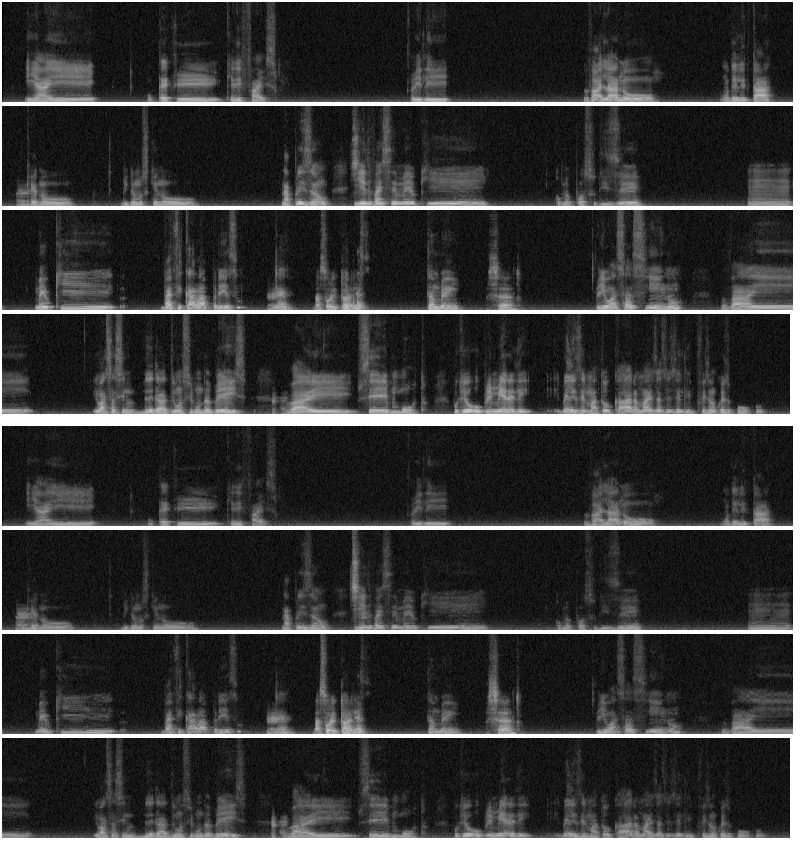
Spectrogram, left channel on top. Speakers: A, on the left; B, on the right.
A: E aí, o que é que, que ele faz? Ele vai lá no onde ele tá,
B: Hum,
A: que é no, digamos que no, na prisão,
B: sim.
A: e ele vai ser meio que, como eu posso dizer, hum, meio que vai ficar lá preso
B: Hum.
A: né?
B: Na solitária?
A: E o ass- também.
B: Certo.
A: E o assassino vai. E o assassino de da- de uma segunda vez
B: Hum,
A: vai ser morto. Porque o, o primeiro, ele. Beleza, ele matou o cara, mas às vezes ele fez uma coisa por. por-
